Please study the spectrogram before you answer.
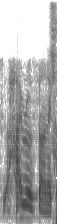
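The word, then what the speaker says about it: Hierosonic: Is it Herosonic? – Close. Herosonic, like hieroglyphics.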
